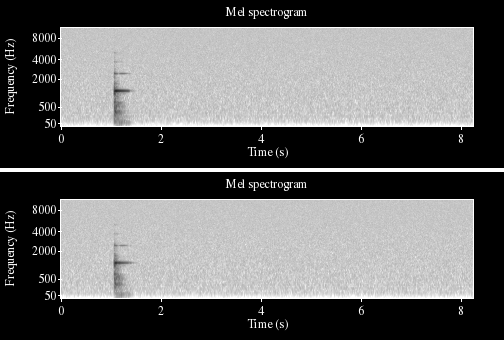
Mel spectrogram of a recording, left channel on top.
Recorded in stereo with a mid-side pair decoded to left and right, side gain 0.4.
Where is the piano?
40° left, 1.0 m.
